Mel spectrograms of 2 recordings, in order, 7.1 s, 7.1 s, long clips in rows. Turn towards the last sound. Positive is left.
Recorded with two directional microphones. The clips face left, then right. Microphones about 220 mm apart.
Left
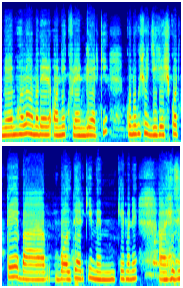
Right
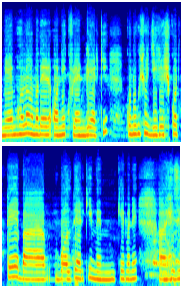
turn(degrees=50)  # may be behind; listen again after turning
